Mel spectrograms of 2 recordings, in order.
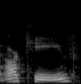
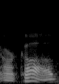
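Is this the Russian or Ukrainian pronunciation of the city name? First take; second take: Ukrainian; Russian. First: The name is said with Ukrainian pronunciation. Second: The name is said with Russian pronunciation. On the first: "that's the Ukrainian pronunciation" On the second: "exactly how the Russian pronunciation is"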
